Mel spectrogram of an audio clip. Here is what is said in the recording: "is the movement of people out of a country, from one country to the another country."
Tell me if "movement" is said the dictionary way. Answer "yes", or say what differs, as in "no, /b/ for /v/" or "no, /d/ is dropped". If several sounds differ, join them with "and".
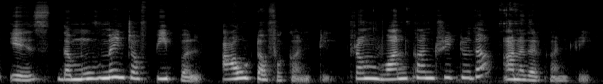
yes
